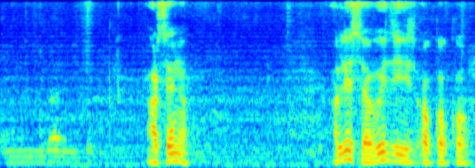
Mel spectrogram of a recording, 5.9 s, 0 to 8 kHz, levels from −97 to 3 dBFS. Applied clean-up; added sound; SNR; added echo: none; none; none; reverberation time 1.0 s.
